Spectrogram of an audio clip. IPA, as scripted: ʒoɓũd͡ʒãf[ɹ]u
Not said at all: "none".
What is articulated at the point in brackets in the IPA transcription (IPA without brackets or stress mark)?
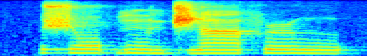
ɹ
